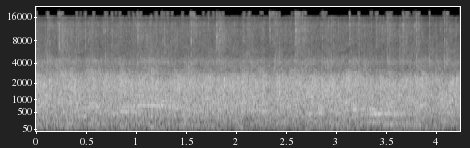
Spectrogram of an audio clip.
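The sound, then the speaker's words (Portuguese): A church audience applauding during a sermon, dense steady clapping that fills the whole clip at an even level. “Agora você pode aplaudir o Senhor.”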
